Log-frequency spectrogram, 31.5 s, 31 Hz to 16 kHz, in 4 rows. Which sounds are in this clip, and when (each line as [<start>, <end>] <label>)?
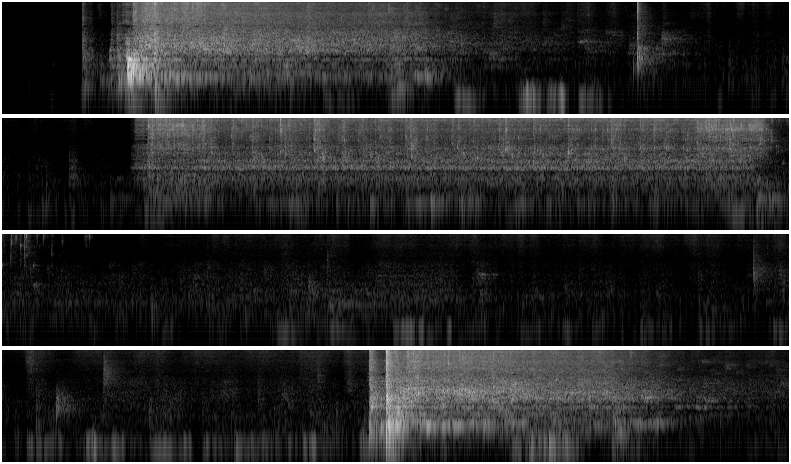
[0.76, 4.57] toilet flushing
[5.07, 5.79] toilet flushing
[6.21, 6.59] light switch
[9.11, 16.39] running water
[17.17, 27.14] footsteps
[27.19, 31.49] toilet flushing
